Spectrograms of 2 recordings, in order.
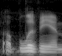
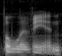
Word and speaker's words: Oblivion: But this guy would always call in and ask if we had Oblivion, but he would pronounce it Bolivian.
